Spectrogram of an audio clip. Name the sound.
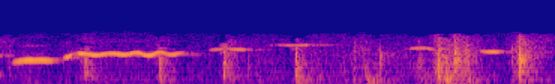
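man whistling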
